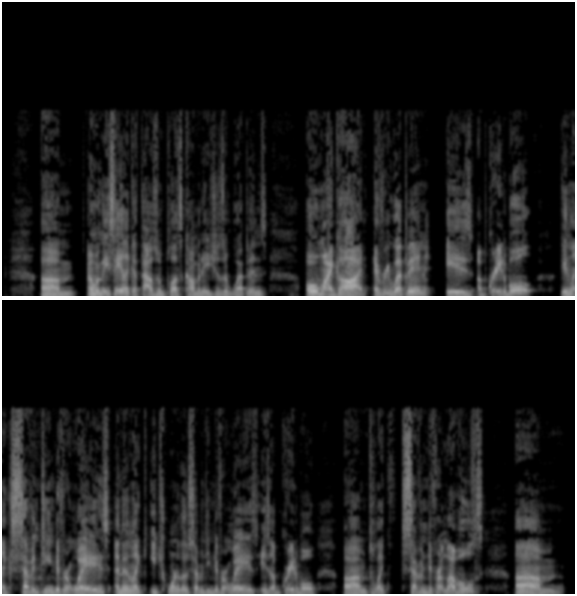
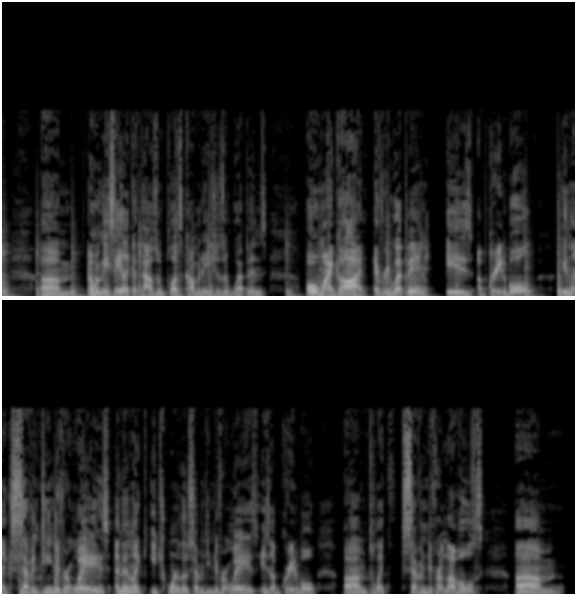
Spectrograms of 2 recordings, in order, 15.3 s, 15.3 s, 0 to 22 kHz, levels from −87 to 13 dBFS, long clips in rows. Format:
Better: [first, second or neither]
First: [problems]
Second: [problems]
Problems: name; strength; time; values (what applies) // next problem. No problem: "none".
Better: first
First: none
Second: footsteps; noticeable; until 8.5 s; peak 7 dB below the speech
